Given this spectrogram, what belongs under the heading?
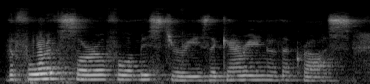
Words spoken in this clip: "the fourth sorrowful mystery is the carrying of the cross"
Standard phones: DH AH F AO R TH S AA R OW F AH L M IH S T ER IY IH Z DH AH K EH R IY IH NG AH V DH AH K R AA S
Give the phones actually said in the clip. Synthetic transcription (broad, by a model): DH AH F AO R TH S AA R OW F AH L M IH S T ER IY IH Z DH AH K EH R IY IH NG AH V DH AH K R AA S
